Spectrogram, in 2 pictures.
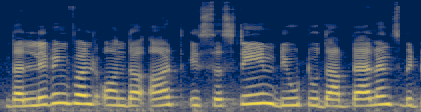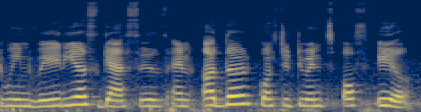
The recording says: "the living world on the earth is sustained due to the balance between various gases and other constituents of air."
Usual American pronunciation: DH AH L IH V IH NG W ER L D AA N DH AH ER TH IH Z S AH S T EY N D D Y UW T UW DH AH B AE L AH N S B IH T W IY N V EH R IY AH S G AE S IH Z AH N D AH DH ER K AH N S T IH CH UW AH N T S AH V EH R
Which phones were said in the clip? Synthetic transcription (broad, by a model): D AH L IH V IH NG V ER L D AA N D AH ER T IH Z S AH S T EY N D D Y UW T UW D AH B AE L AH N S B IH T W IY N V EH R IY AH S G AE S IH Z AH N D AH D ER K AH N S T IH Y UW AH N T S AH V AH R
